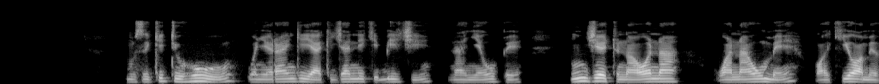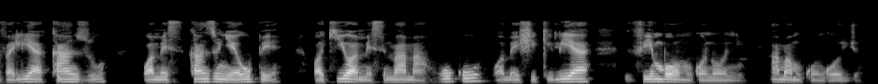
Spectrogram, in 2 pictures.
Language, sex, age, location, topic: Swahili, male, 25-35, Mombasa, government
